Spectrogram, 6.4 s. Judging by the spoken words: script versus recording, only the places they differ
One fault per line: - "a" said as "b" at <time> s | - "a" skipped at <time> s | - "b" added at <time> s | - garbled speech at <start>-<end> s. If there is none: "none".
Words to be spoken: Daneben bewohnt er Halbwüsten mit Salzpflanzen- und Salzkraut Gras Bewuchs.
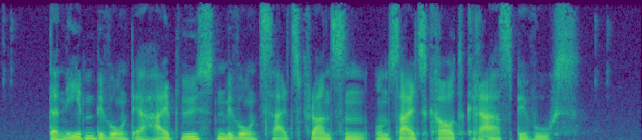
- "mit" said as "bewohnt" at 2.3 s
